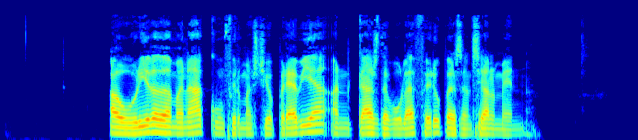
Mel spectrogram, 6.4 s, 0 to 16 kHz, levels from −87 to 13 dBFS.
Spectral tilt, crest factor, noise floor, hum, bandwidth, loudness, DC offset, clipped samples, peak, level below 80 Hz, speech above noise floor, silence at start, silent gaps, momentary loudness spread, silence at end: -6 dB/octave; 20 dB; -81 dBFS; none; 11.5 kHz; -22 LUFS; under 0.1%; under 0.1%; -2 dBFS; -56 dBFS; 60 dB; 1.1 s; none; 12 LU; 1.15 s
